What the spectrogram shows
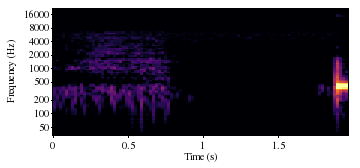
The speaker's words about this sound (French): Je compose. Mehdi, si tu es là, on va le savoir. Alors attention, quel suspense. Quel suspense impossible. Première sonnerie chez Mehdi. Deuxième sonnerie chez Mehdi.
